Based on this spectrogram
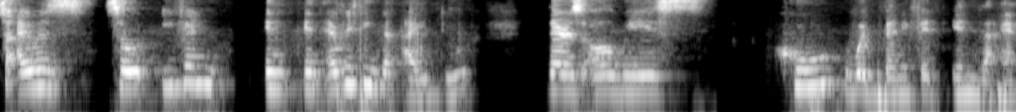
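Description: A woman speaks at a fairly slow pace and a medium pitch, somewhat breathy. Her pitch varies in an ordinary way. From Philippines. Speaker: reiki practitioner, COVID survivor. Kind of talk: interview.

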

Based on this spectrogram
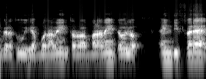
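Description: A man with a fairly high-pitched voice. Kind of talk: interview. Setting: live stream. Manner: fast.

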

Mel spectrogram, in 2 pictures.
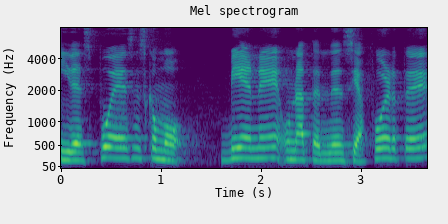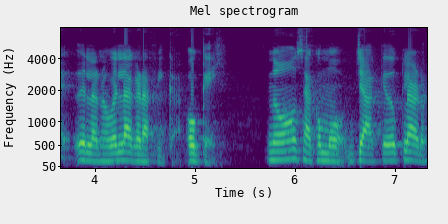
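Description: This woman has a normal speaking voice with a fairly low pitch. She talks at a fairly slow pace. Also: ordinary pitch variation. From Mexico, Cancún. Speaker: youth fiction editor. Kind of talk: casual chat. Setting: office.

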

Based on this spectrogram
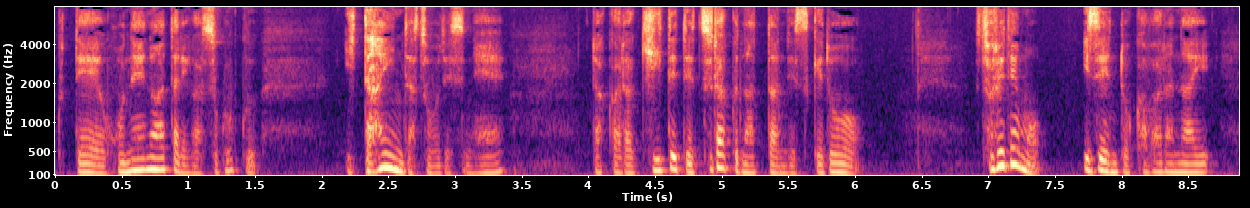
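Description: In a very clean recording with a silent background, a woman with a very deep, low pitch speaks at a moderate pace, somewhat breathy and with lively intonation. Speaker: podcast host. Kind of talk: solo diary-style podcast monologue.

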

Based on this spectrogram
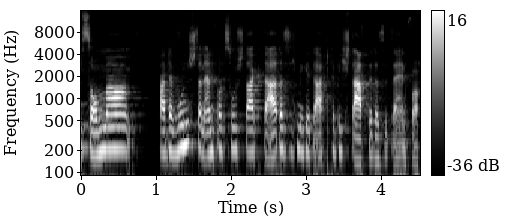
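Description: A woman's medium-pitched, unremarkable speaking voice at a moderate pace. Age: 30s. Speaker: podcast host, psychologist. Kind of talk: solo podcast introduction. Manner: casual with frequent fillers.

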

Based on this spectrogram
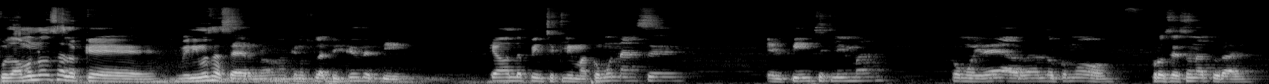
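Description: A man at a fairly slow pace, with ordinary pitch variation and audible room echo. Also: fairly high pitch for a man. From Monterrey, Mexico. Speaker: podcast host. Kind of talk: casual chat.

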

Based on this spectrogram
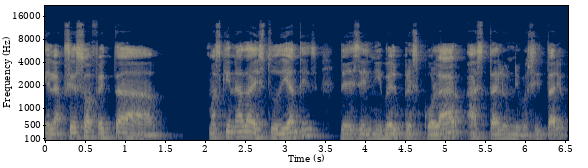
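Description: A man with a Mexican accent speaks at a medium pitch and a very slow pace. Some room echo can be heard. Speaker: student. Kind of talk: reading summary presentation. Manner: halting when speaking unscripted.

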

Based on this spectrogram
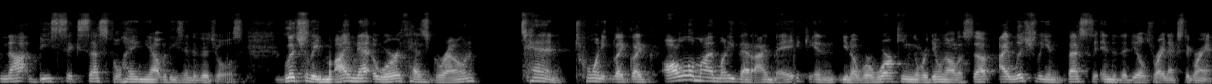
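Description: A man with medium pitch and ordinary pitch variation talks in an ordinary speaking voice against a quiet background. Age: 30s. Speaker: fund manager, former airline pilot. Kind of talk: interview. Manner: repeats words, fast run-on speech.

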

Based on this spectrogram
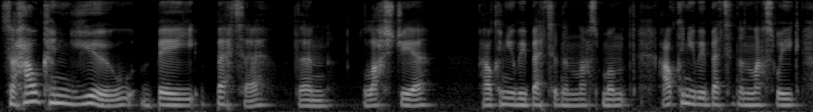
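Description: A man speaks with a British accent. His intonation is fairly even. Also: medium pitch for a man. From UK. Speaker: running coach and podcast host. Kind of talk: solo podcast monologue. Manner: fast.

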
